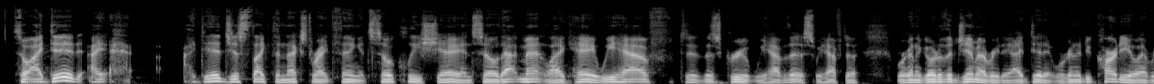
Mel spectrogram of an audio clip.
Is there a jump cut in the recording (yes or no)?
no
